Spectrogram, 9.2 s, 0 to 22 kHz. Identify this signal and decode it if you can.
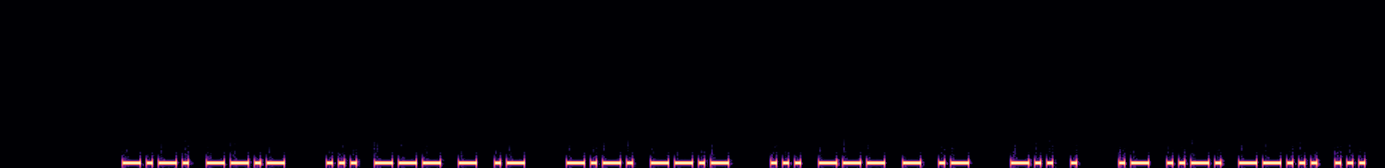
Morse code, heard as a keyed tone, about 30 wpm, 700 Hz. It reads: CQ SOTA CQ SOTA DE AF7S
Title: SOTA QSO Practice 30wpm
